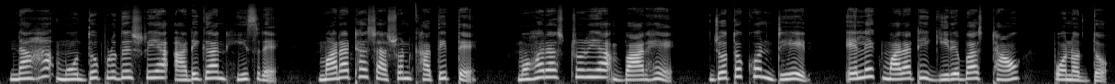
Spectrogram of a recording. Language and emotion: Santali, neutral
